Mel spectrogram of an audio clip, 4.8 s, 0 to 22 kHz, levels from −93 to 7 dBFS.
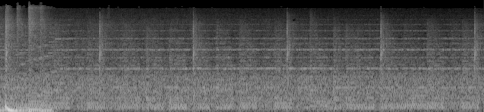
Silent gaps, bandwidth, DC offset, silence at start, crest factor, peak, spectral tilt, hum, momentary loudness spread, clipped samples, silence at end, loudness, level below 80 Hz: none; 17.5 kHz; under 0.1%; 0 s; 20 dB; -6 dBFS; -4.5 dB/octave; none; 6 LU; under 0.1%; 0 s; -29 LUFS; -34 dBFS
